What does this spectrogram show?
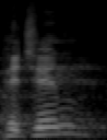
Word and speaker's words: Pyjion: we're here to talk to you about Pyjion, and it is pronounced like the bird, not Pyjion, Pyjion.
